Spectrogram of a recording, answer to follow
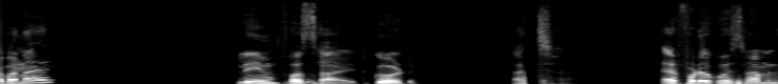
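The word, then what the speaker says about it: lymphocyte: এন্টিবডিস ডবলিউবিসির মধ্যে কে বানায় আসার হইব লিমফোসাইট উচ্চারণ হয় না লিমফ ও সাইট সন্ধি বিচ্ছেদ করে পড় আচ্ছা ইংলিশে সিলেবেল ভাইঙ্গা ভাইঙ্গা পড় লিমফ ওসাইট লিমফোসাইট এন্টিবডি কে বানায় লিমফোসাইট গুড আচ্ছা এরপরে বলছিলাম যে লিমফোসাইট আবার আমরা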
